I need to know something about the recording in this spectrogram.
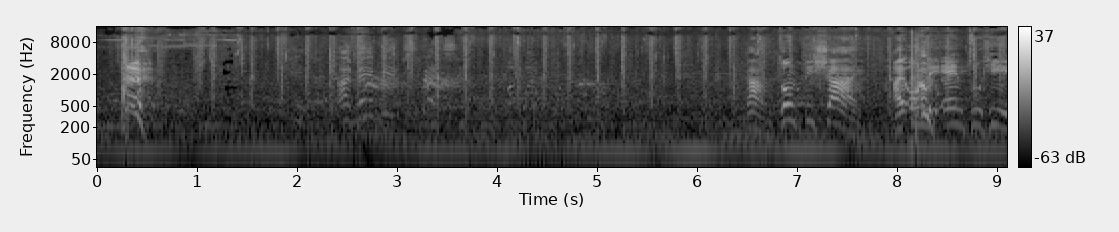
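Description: Quick footsteps run over cobblestones.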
